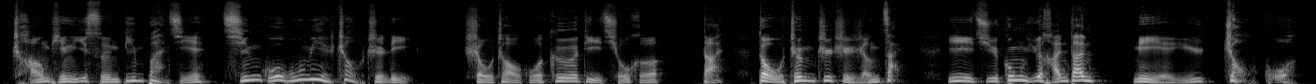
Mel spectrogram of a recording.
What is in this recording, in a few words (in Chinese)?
旁白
